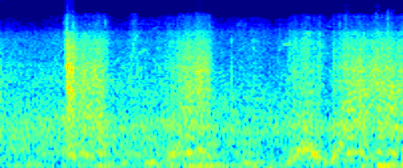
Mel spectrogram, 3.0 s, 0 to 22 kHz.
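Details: 1985 Pontiac Trans Am 350 small-block Chevy (5.7), unrun for 7 years and previously seized, primed with two-stroke-oil petrol: starter churns in uneven bursts without firing; cranks too slowly, battery problems suspected.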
